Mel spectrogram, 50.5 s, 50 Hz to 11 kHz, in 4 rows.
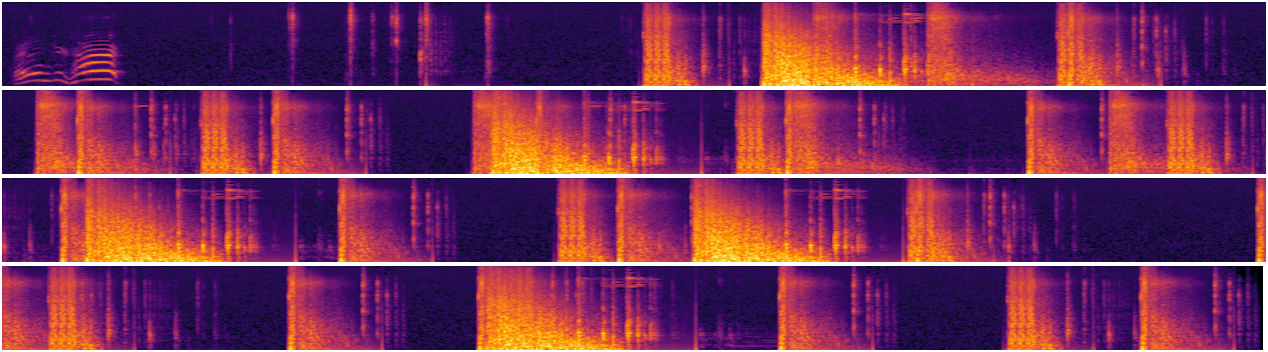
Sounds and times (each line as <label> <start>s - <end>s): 50 cal anti-materiel rifle 2.8s - 5.1s
loading sounds 2.8s - 5.1s
50 cal anti-materiel rifle 6.3s - 12.4s
m16 on 3-rounds burst 6.4s - 9.8s
m16 on 3-rounds burst 10.5s - 11.6s
m16 on 3-rounds burst 13.0s - 16.0s
50 cal anti-materiel rifle 13.0s - 16.6s
50 cal anti-materiel rifle 17.4s - 22.0s
m16 on 3-rounds burst 20.0s - 21.9s
loading sounds 21.2s - 21.9s
m16 on 3-rounds burst 22.9s - 25.0s
50 cal anti-materiel rifle 22.9s - 29.9s
m16 on 3-rounds burst 25.8s - 27.8s
m16 on 3-rounds burst 30.8s - 33.6s
50 cal anti-materiel rifle 30.8s - 36.1s
m16 on 3-rounds burst 34.3s - 35.1s
m16 on 3-rounds burst 37.8s - 39.1s
50 cal anti-materiel rifle 37.8s - 40.2s
m16 on 3-rounds burst 42.7s - 44.3s
50 cal anti-materiel rifle 42.7s - 47.0s
loading sounds 43.6s - 47.0s
50 cal anti-materiel rifle 48.0s - 50.5s
m16 on 3-rounds burst 48.0s - 48.7s
loading sounds 50.0s - 50.5s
